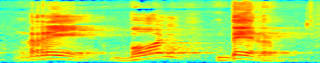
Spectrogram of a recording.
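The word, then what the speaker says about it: revólver: Entonces pronunciamos revolver. Luego tenemos aquí revolver, donde la sílaba tónica, el acento se encuentra en vol. Entonces es revolver y revolver.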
